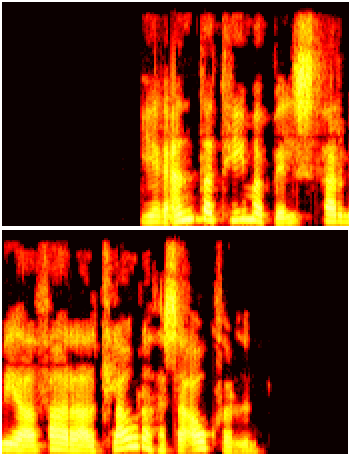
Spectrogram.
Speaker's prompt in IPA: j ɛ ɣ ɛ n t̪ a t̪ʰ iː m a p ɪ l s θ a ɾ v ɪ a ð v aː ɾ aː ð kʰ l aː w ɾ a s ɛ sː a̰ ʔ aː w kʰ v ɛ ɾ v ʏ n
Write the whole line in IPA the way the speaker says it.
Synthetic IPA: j ɛ ɣ ɛ n t̪ a t̪ʰ iː m a p ɪ l s θ a ɾ v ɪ a ð f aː ɾ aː ð kʰ l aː w ɾ a θ ɛ sː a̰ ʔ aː w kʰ v ɛ ɾ ð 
